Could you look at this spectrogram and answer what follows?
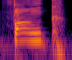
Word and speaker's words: Funk: The local DA is Glenn Funk. I say it very emphatically and purposefully because I've said it wrong in the past. Got to say funk.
